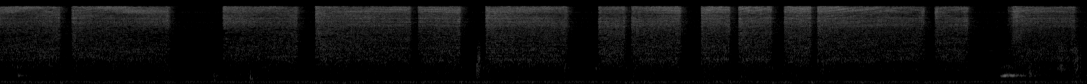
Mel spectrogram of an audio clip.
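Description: Compressed-air gravity-feed spray gun hissing as it sprays frame coating, in a string of short bursts, each up to about a second and a half long, as the trigger is pulled and let go.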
